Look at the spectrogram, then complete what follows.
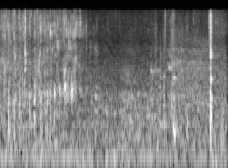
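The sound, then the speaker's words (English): Premixed ingredients are poured into the pot of a cooking machine, a steady wet glugging and pattering lasting a few seconds, ending with a sharp clink near the end. “Now, I've just, to save time, just mixed it all together, but you don't have to. You can just pour it in.”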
